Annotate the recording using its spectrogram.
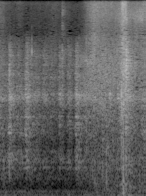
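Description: Faint panting breaths with a few soft knocks, and a short louder rustle near the end.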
